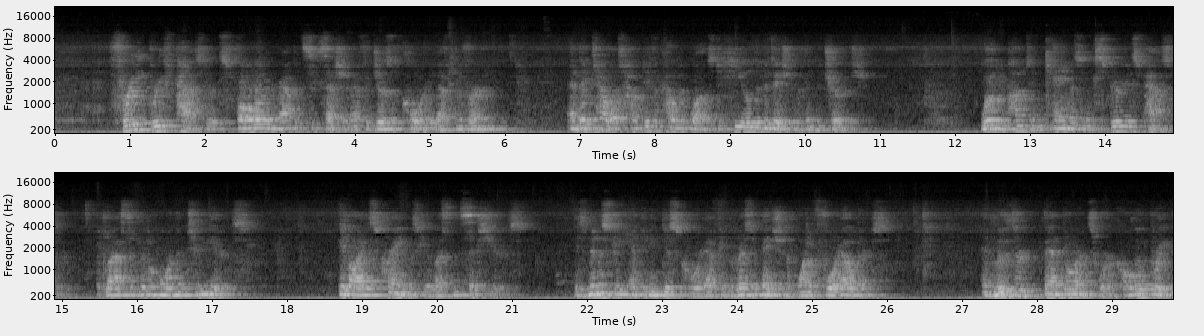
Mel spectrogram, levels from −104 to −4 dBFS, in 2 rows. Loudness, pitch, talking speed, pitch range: -39 LUFS, 120 Hz, 135 wpm, 110-130 Hz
